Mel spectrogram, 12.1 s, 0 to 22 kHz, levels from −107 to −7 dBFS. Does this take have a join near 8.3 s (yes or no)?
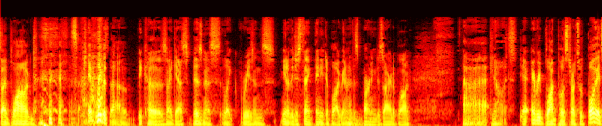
no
